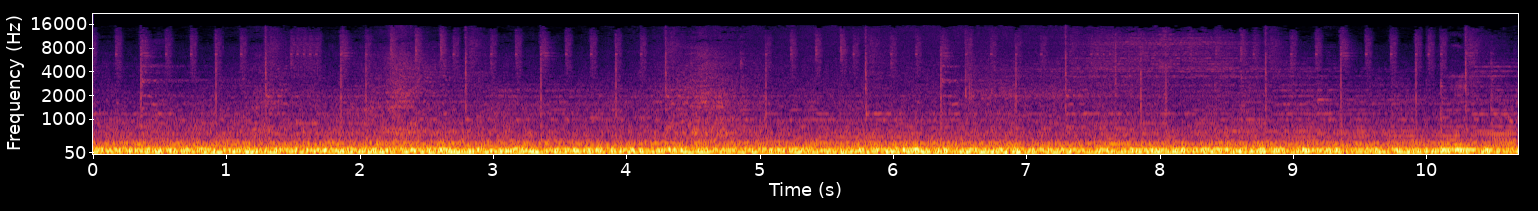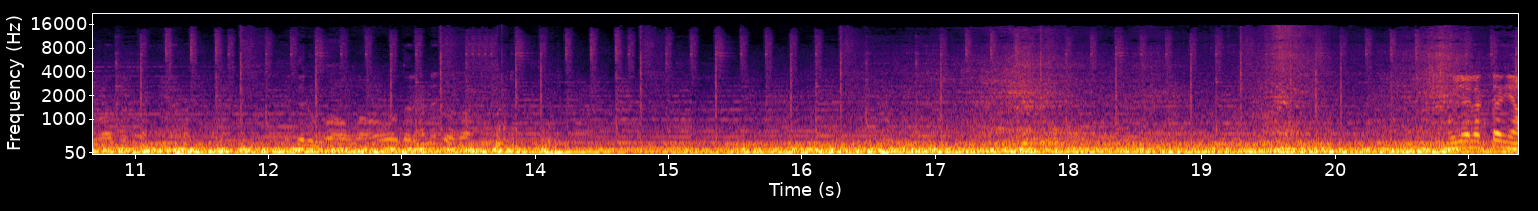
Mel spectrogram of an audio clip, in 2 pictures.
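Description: Steady loud traffic rumble from cars and other vehicles on the NH44 highway near Ramban, a continuous close engine drone and road noise with swells as vehicles pass, and someone talking over it.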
